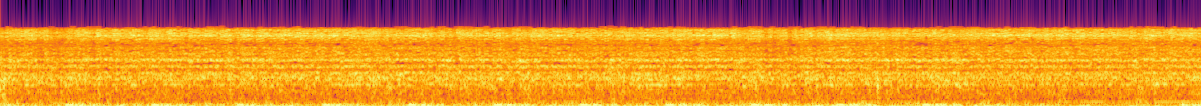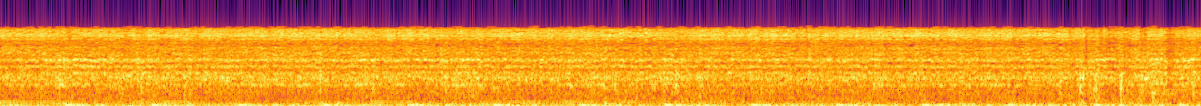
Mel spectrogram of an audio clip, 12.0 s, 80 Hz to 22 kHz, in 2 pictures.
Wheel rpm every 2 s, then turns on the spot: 120, 120, 120, 120, 110, 110.
none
